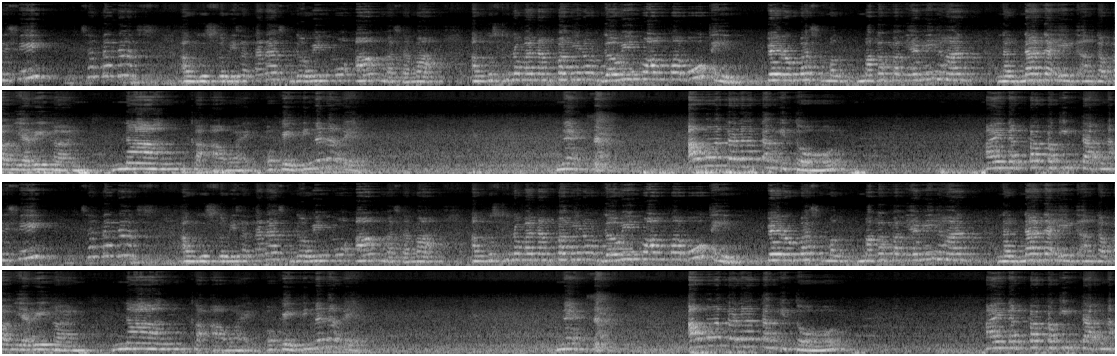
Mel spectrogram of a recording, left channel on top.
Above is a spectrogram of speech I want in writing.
si Satanas. Ang gusto ni Satanas, gawin mo ang masama. Ang gusto naman ng Panginoon, gawin mo ang mabuti. Pero mas makapangyarihan, nagnanaig ang kapangyarihan ng kaaway. Okay, tingnan natin. Next. Ang mga talatang ito ay nagpapakita na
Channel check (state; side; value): normal; both; correlation 0.75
